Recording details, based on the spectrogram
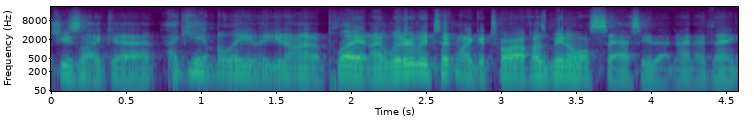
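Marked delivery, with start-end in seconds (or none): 0.8-2.1 put-on raspy, smoker-like, drunk-sounding woman's voice. Retelling a complaint from an audience member at a show: imitating a drunk audience member. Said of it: "That's my impression of her".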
